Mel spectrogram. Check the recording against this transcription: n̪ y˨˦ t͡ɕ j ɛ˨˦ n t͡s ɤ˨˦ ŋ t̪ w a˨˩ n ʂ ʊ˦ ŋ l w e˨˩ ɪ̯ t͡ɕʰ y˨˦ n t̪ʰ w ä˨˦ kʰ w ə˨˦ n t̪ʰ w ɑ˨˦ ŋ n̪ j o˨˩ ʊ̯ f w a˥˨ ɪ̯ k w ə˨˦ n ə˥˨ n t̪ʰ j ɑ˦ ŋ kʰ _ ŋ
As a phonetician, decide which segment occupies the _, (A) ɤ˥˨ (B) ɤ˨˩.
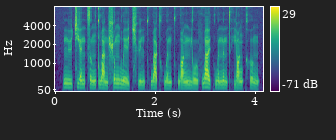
A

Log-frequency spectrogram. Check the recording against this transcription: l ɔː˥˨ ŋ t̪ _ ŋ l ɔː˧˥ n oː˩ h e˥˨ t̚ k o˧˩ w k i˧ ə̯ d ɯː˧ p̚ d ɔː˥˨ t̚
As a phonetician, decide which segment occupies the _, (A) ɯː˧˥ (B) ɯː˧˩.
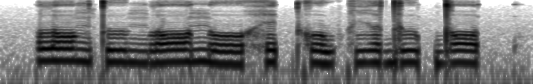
B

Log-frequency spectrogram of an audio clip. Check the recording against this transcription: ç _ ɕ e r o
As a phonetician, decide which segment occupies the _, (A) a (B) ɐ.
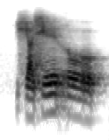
A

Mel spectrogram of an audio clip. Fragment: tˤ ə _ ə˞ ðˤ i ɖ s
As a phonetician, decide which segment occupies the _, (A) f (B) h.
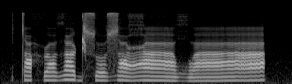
B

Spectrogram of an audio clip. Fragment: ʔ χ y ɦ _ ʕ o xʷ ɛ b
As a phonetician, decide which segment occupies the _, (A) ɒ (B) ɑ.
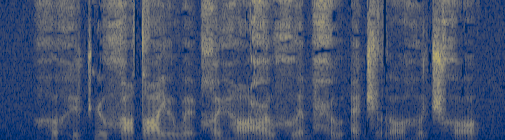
B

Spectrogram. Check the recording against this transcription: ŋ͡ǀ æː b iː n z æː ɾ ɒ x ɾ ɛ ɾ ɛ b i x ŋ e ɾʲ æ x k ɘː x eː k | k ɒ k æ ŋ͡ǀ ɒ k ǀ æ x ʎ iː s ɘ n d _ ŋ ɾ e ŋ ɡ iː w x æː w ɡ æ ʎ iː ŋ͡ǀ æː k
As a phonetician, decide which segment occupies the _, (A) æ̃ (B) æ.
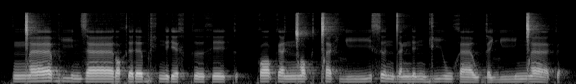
B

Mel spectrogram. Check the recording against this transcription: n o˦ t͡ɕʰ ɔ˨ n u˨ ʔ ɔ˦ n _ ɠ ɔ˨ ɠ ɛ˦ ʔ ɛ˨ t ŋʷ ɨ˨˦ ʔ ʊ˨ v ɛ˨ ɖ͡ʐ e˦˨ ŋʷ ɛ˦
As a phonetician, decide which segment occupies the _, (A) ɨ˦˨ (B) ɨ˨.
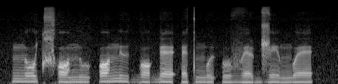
A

